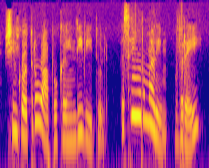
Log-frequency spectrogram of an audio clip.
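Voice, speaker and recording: A woman voicing a curious, excitable young man who keeps asking eager questions, in an audiobook reading. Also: medium pitch, no room sound.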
